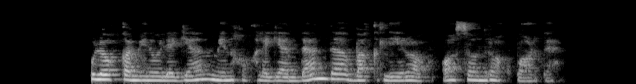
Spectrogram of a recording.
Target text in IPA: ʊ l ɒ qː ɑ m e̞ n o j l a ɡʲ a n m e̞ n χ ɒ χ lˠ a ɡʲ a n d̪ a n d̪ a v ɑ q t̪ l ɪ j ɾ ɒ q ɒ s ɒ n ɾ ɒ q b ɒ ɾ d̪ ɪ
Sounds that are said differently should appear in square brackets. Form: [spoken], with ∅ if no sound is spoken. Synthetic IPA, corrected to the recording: ʊ l ɒ qː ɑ m e̞ n o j l a ɡʲ a n m e̞ n χ ɒ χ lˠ a ɡʲ a n d̪ a n d̪ a v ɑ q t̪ l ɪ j ɾ ɒ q ɒ s ɒ n ɾ ɒ q b ɒ ɾ d̪ ɪ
